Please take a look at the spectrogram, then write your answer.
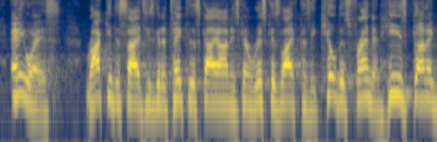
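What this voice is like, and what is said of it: Usual voice. Nothing is said of it.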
